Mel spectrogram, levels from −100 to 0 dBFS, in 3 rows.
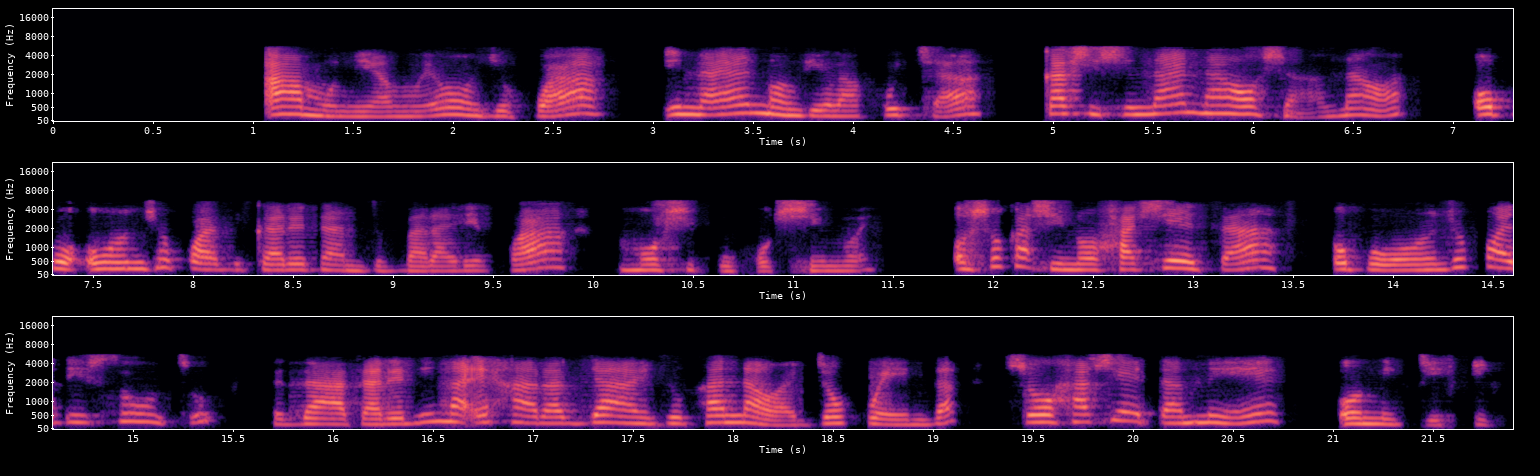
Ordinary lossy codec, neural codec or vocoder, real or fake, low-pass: AAC, 32 kbps; codec, 16 kHz, 1.1 kbps, Voila-Tokenizer; fake; 5.4 kHz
